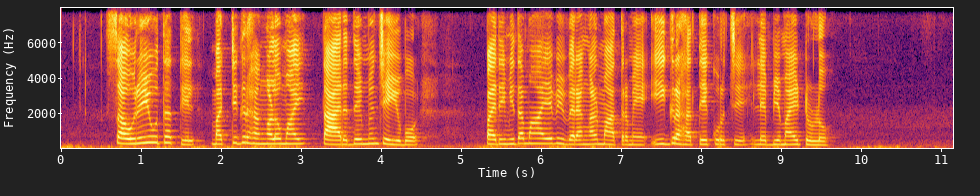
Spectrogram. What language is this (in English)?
Malayalam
